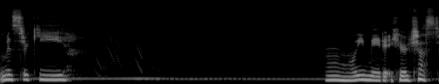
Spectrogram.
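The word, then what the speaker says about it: Qi: don't be shy now his name is spelled mr uh chi or ki but um honestly it's just interchangeable whatever works for you i like to call him mr key it is what it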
